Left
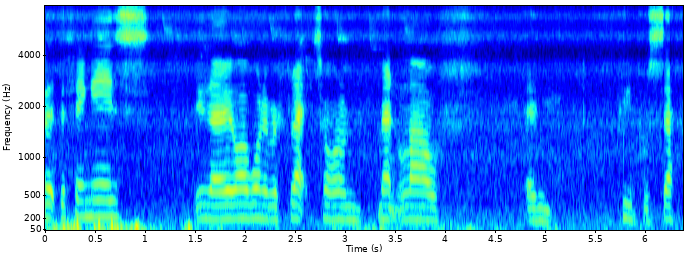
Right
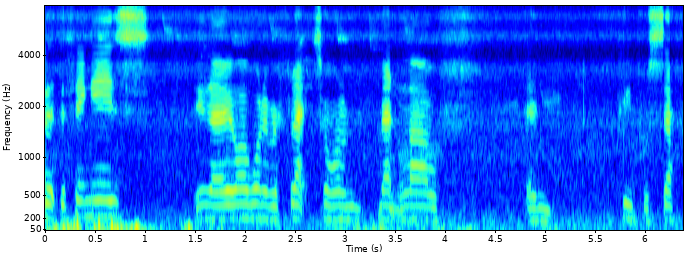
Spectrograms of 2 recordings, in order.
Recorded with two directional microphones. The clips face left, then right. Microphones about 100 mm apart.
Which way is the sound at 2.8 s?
25° left (ahead or behind).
